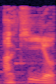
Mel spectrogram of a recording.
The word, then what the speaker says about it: AKEEYO: AKEEYO と書いてアキーヨと呼ぶそうです。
